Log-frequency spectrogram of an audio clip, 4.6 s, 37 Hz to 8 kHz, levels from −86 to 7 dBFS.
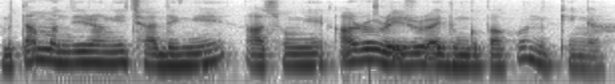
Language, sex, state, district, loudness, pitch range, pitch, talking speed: Garo, male, Meghalaya, West Garo Hills, -16 LUFS, 120-150 Hz, 130 Hz, 105 wpm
